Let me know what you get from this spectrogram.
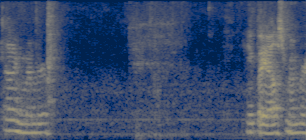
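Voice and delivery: normal talking voice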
